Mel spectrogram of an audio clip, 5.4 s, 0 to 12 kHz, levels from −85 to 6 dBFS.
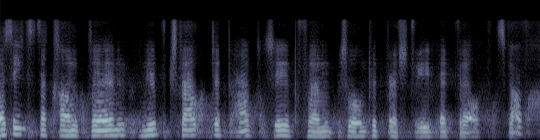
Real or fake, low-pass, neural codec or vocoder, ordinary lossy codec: fake; 7.2 kHz; codec, 16 kHz, 0.5 kbps, FreqCodec, smaller model; none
